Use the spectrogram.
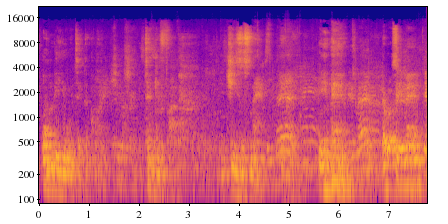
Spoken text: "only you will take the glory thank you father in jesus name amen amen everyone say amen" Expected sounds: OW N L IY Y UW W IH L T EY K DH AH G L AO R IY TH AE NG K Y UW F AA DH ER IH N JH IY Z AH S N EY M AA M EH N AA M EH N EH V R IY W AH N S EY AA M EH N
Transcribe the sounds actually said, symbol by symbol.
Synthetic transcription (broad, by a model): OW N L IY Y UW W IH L T EY K DH AH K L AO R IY TH AE NG K Y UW F AA DH ER IH N JH IY Z AH S N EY AA M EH AA M EH N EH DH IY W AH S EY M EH N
